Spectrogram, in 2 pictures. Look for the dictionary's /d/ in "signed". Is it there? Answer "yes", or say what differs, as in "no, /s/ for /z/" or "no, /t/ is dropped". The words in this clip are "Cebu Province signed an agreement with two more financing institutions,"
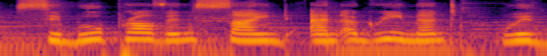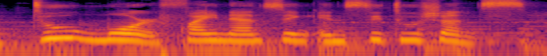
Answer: yes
